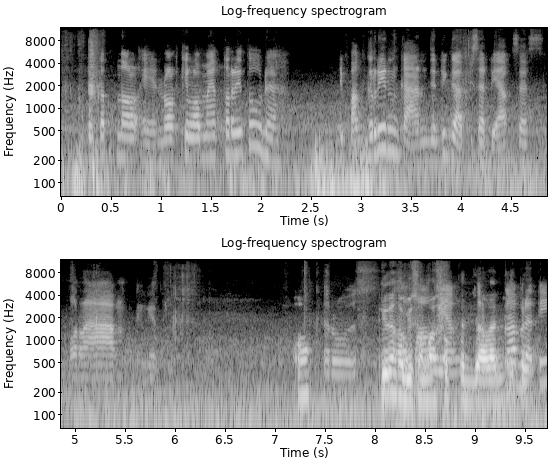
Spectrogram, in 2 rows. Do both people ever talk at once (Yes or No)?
Yes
